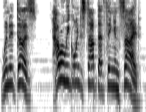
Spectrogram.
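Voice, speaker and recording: An actor playing a steady male companion who talks earnestly and gravely in an old-time radio horror play. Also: very high voice, normal speed, faint music behind.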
